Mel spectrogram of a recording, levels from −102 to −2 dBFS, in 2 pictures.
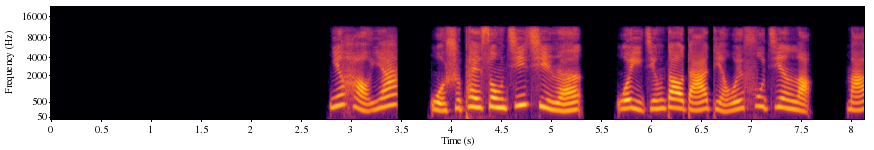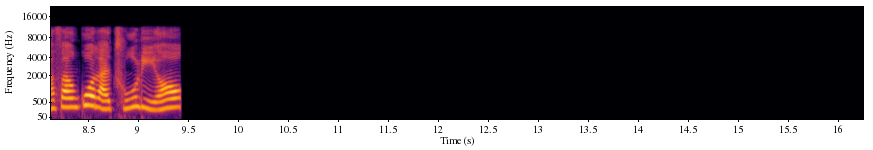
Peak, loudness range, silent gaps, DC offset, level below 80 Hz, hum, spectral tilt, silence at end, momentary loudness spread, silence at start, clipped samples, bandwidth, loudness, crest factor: -4 dBFS; 8 LU; 3.46-3.77 s, 5.32-5.63 s, 7.62-7.93 s; under 0.1%; -64 dBFS; none; -2.5 dB/octave; 6.8 s; 8 LU; 2.8 s; under 0.1%; 11.5 kHz; -19 LUFS; 20 dB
